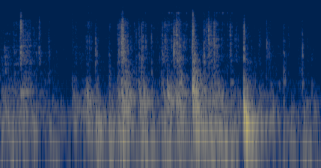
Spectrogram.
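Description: A hooked trout thrashing at the surface beside a small boat: a run of quick, irregular splashes and knocks.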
